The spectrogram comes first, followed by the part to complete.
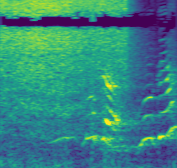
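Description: A loud, steady hiss that fades out near the end.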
